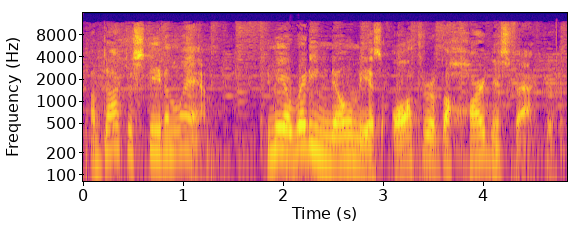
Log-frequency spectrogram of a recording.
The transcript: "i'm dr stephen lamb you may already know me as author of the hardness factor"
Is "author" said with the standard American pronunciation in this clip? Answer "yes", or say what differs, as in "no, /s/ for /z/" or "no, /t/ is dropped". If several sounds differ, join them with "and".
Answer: yes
